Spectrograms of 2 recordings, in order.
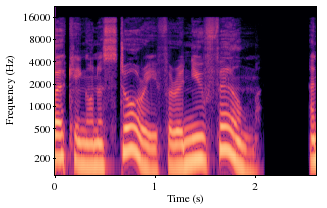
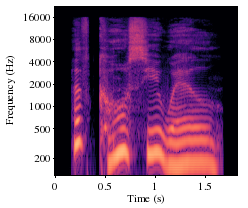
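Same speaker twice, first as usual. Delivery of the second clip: feeble, weak, much quieter and slower; 8 dB quieter than usual. Alex answers Jake: weakly. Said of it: "said Alex weakly".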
